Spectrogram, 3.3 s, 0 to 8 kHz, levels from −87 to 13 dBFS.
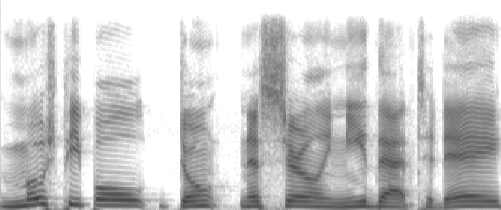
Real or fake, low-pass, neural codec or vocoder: real; 7.2 kHz; none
